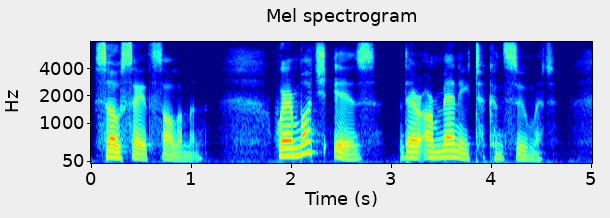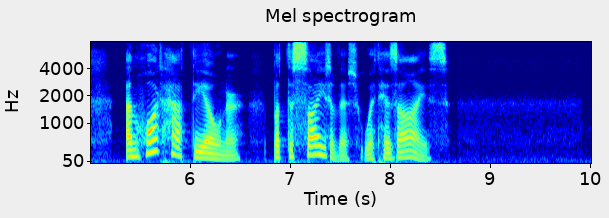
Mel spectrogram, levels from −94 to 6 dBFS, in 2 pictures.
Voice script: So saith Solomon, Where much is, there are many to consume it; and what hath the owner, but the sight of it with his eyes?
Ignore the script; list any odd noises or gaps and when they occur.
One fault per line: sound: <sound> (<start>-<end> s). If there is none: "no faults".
no faults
